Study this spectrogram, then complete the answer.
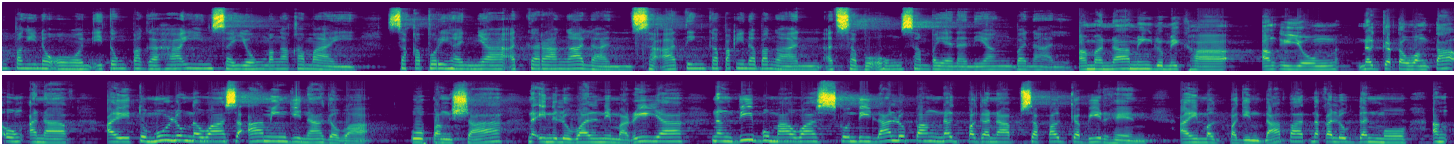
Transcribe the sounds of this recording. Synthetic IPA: ʔɐŋpɐŋɪnoʔo̞nʔɪt̪o̞ŋpɐɡhɐɦaːʔɪnsɐʔɪjo̞ŋmɐŋakɐmaj | sɐkɐpʊɾihɐnɲaʔɐ̰t̪̚kɐɾaːŋaːlɐnsɐ̰ʔaːt̪ɪŋkɐpɐkɪnɐbɐŋanʔɐ̰t̪sɐbʊʔoŋsɐmbɐjanɐnjaŋbɐnalʔɐmanaːmɪŋlʊmɪɡha | ʔɐŋɪjo̞ŋ | nɐɡ̚kɐt̪ɐwaŋt̪aːʔo̞ŋʔɐnak̚ | ʔɐjt̪ʊmuːloŋnɐwasɐʔaːmɪŋɡɪnaːɡɐwa̰ʔ | ʔuːpɐŋʃanɐʔɪnɪlʊwalnɪmɐɾijɐ | nɐŋd̪ibʊmaːwɐskʊnd̪ilaːlopɐŋnɐɡ̚pɐɡɐnap̚sɐpɐɡ̚kɐbiɾɦɛn | ʔɐjmɐɡ̚pɐɡɪnd̪aːpɐt̪̚nɐkɐlʊɡ̚d̪ɐnmo̞ | ʔɐŋ

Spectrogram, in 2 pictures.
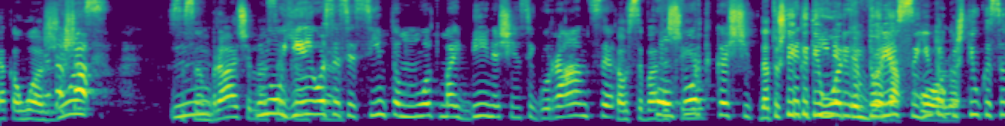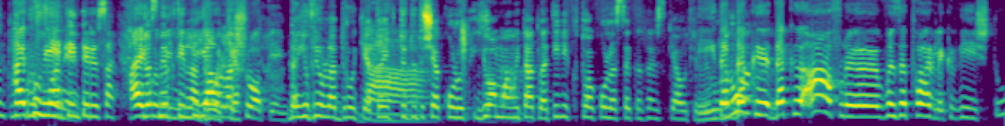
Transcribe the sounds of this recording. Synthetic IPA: akaoaʒuns | səsɨmbɾat͡ʃelnujejossəse̞simp̚t̪əmult̪majbine̞ʃiɨnsiɡuɾant̪səkawssəbakomfʃort̪kəʃid̪at̪uʃt̪ijkɨt̪eorʲɨmd̪oɾesksəinɾuəʃt̪iwkəsɨnt̪lajkɾuueeint̪eɾesant̪ʲajeameskt̪ineajaɾolaaʃopid̪ajewvɾewlad̪ɾokʲat̪ajt̪et̪ot̪uʃiako̞lojewamːaujt̪at̪lat̪ine̞kɨ̥t̪uako̞loasəkəxənskʲaut̪eled̪aakəd̪akəafləvɨnzət̪oaɾelekəviʃt̪u

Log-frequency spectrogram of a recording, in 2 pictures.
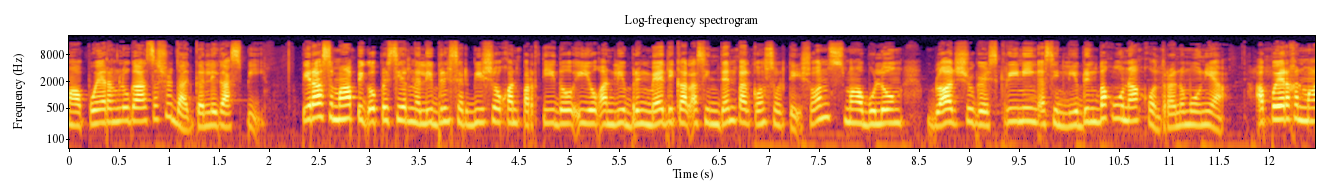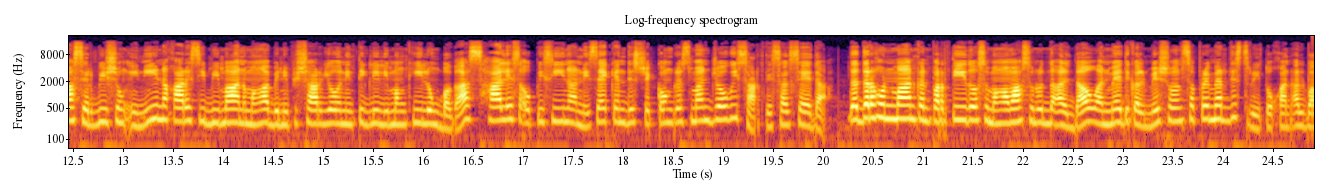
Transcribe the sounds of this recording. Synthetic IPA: mɐŋapwɛːɾɐŋlʊɡaɾsɐsjʊd̪ad̪̚kɐnlɪɡaspḭ | piɾasɐmɐŋapɪɡopɾɛsiɾnɐliːbɾɪŋsɛɾbiːʃo̞kɐnpɐɾt̪iːd̪o̞ʔɪjoŋʔɐŋliːbɾɪŋmɛd̪ɪkɐlʔɐ̰sɪnd̪ɛnt̪ɐlkonsʊlt̪ɛʃonsmɐŋabʊloŋ | blad̪ʃuɡɐɹskɾinɪŋɐsɪnliːbɾɪŋbɐkuːnɐko̞nt̪ɾɐnomonjɐ | ʔɐpwɛɾɐkɐŋmɐŋasɛɾbiːʃo̞ŋʔɪninɐkaɾɛsibimanɐŋmɐŋabɛnɪpɪʃaɾjo̞nɪŋt̪iɡ̚lilɪmaŋkiːloŋbɐɡashaːlɪsɐʔopɪsiːnɐnɪsɛkɐnd̪ɪst̪ɾɪkːoŋɡɾɛsmɐnd͡ʒowisaɾt̪ɛsɐlsɛd̪ɐ̰ | d̪ad̪ɐɾɐɦonmankɐŋpɐɾt̪iːd̪o̞sɐmɐŋamaːsʊnod̪̚nɐʔɐld̪awʔɐŋmɛd̪ɪkɐlmɪʃonsɐpɾɛmɛɾd̪ɪst̪ɾit̪o̞kɐnʔɐlba

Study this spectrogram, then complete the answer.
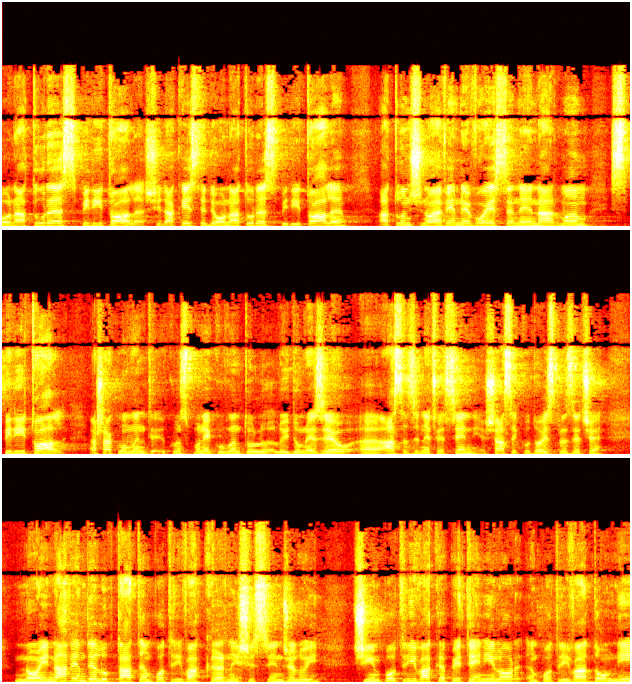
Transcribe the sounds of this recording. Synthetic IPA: onat̪uɾəspiɾit̪ualəʃid̪akəje̞st̪ed̪eo̞nat̪uɾəspiɾit̪ualə | at̪unt͡ʃʲno̞jave̞mne̞vo̞je̞səne̞ɨnarməm | spiɾit̪ual | a̰ʃakumvɨnt̪kumspune̞kuvɨnt̪ulːujd̪umne̞ze̞wast̪əzʲɨne̞fe̞se̞nʲʃase̞kud̪o̞jspɾəze̞t͡ʃe̞ | no̞jnuave̞md̪e̞lupt̪at̪ɨmpo̞t̪ɾivakərnijʃisɨnd͡ʒe̞luj | t͡ʃiɨmpo̞t̪ɾivakəpe̞t̪e̞nilo̞rɨmpo̞t̪ɾivad̪o̞mni

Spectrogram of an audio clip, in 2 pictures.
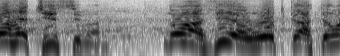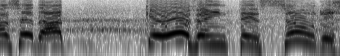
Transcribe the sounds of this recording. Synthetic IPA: oɦɛt͡ʃisimɐ̰ | nɐ̃w̃aviɐũowt̪ɾʊkaɾt̪ɐ̃w̃ased̪ad̪ʊkeovɪɐĩnt̪ẽsɐ̃w̃d̪ʊʒ

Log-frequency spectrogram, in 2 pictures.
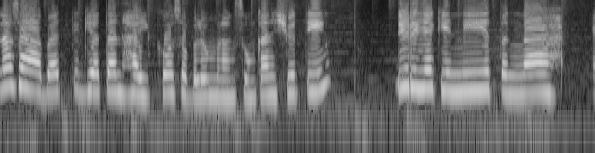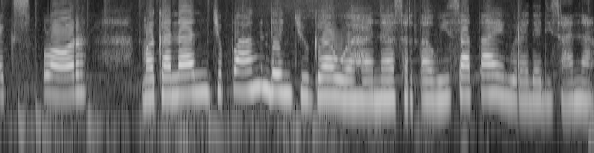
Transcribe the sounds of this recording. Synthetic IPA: nasaɦabat̪̚kəɡiat̪anɦaikosəbəlʊmːəlaŋsuŋkanʃut̪ɪŋ | diɾiɲakinit̪əŋah | ɛksplɔrmakanand͡ʒəpaŋdand͡ʒuɡawaɦanasərt̪awisat̪ajaŋbəɾadadisana

